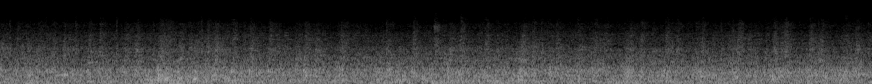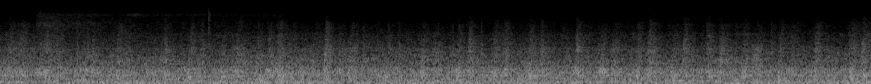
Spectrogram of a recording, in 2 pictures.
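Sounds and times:
train rumbling in Frankfurt, Germany: 0.0 - 17.4.

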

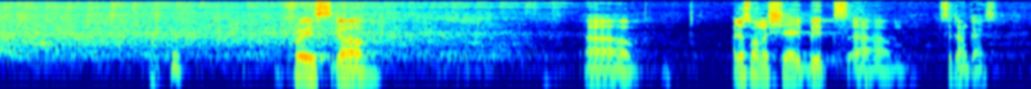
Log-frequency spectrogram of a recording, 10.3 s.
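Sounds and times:
audience clapping: 0.0 - 5.4
speech: 1.5 - 2.0, 2.7 - 3.9, 5.8 - 6.5, 7.3 - 10.0.

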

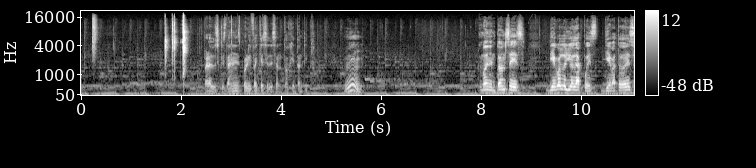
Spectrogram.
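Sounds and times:
beer bottle being opened: 1.7 - 2.2
speech: 2.4 - 5.8, 8.0 - 11.0.

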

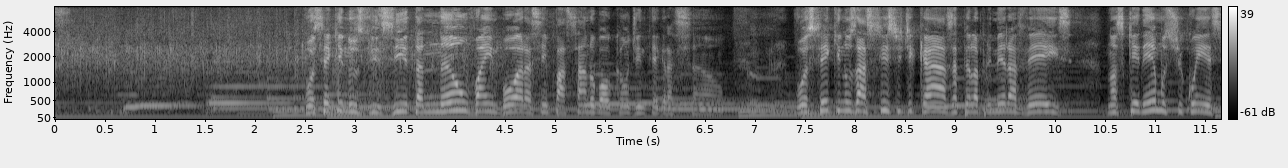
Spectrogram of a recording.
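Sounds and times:
audience clapping hands in praise: 0.0 - 5.4
speech: 2.5 - 11.6.

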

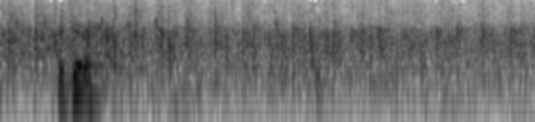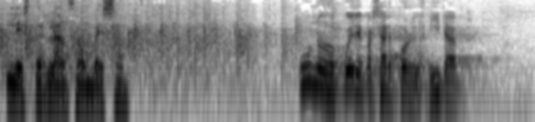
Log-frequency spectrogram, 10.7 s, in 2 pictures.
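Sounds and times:
audience applause: 0.0 - 8.6
speech: 0.6 - 1.2, 5.4 - 6.8, 8.4 - 10.1.

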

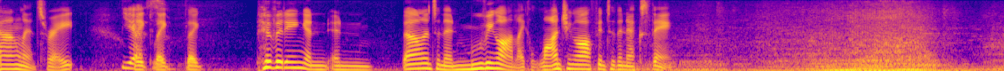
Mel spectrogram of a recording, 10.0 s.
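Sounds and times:
speech: 0.0 - 6.9
motorcycle accelerating away: 6.0 - 10.0.

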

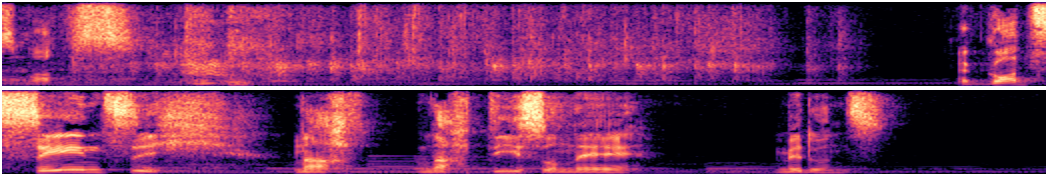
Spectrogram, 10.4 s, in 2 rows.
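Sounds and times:
speech: 0.0 - 1.8, 4.8 - 8.5, 9.1 - 9.7
applause: 0.2 - 4.3.

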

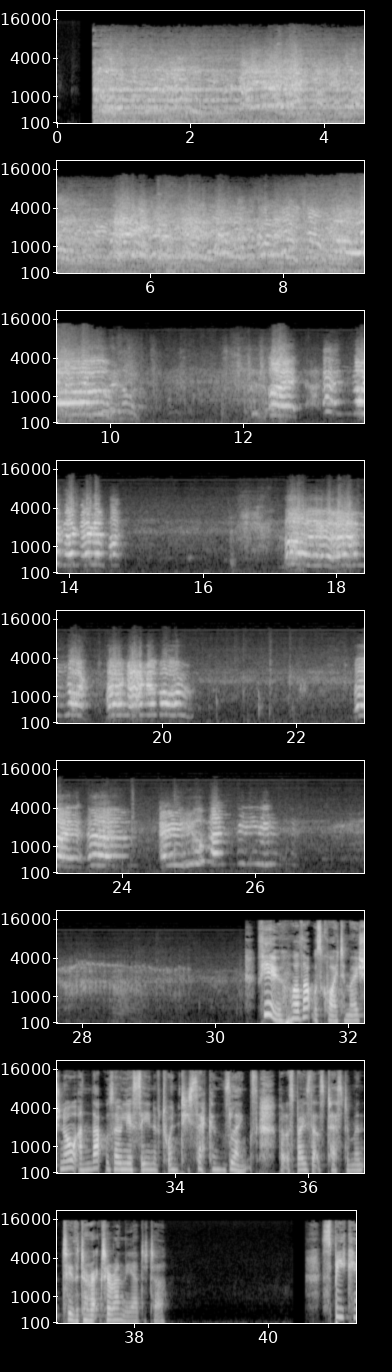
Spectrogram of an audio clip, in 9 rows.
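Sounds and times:
crowd chanting: 0.6 - 10.6, 12.0 - 14.9, 17.1 - 20.5, 22.8 - 26.7
speech: 30.9 - 38.6.

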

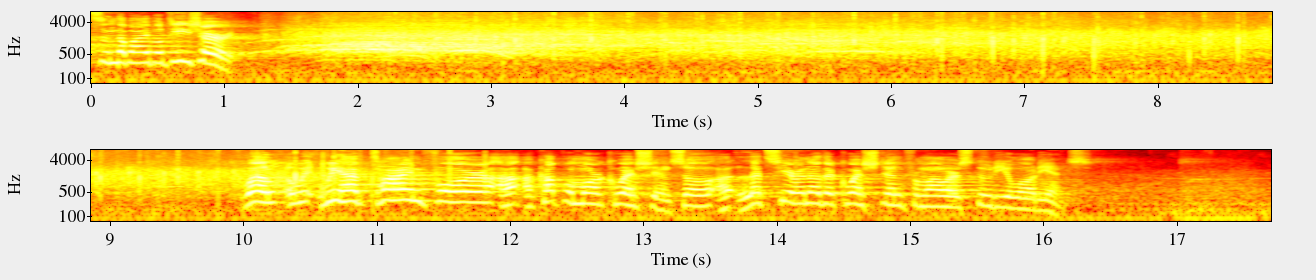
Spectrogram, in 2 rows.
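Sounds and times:
speech: 0.0 - 1.3, 10.0 - 16.4
audience applause: 1.3 - 11.3.

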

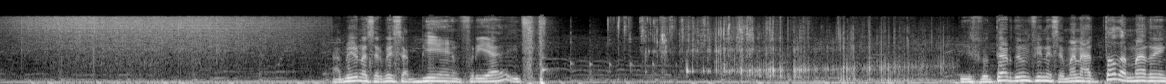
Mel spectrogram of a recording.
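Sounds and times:
meat sizzling on charcoal grill: 0.0 - 3.6, 7.2 - 9.8
speech: 3.3 - 5.5, 9.6 - 11.6.

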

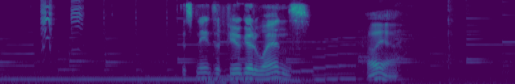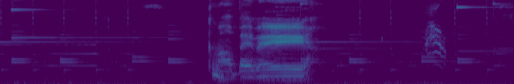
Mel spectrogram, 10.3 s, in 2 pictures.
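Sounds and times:
speech: 1.8 - 4.1, 7.2 - 8.4
cartoonish cat meow from a slot machine video game: 9.4 - 9.7.

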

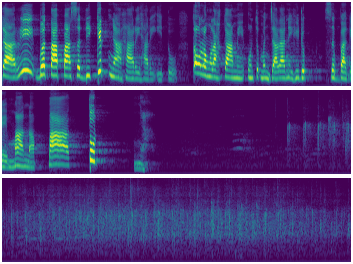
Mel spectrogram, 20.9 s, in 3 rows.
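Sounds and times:
speech: 0.0 - 9.0, 9.6 - 10.0
weak audience applause: 12.6 - 20.9.

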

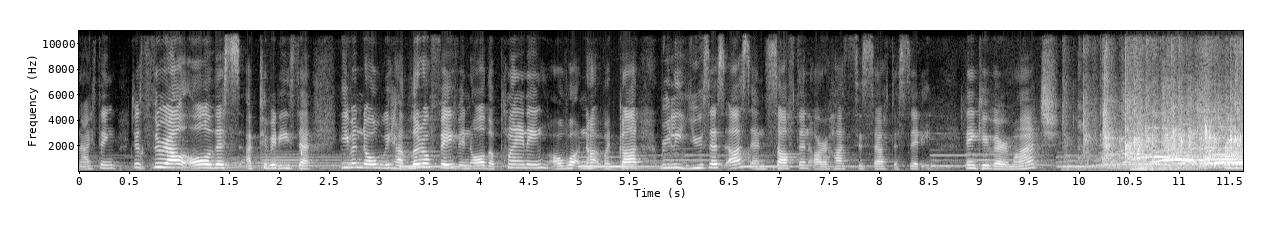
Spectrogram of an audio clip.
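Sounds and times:
speech: 0.1 - 11.6
audience applause: 10.0 - 11.6.

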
